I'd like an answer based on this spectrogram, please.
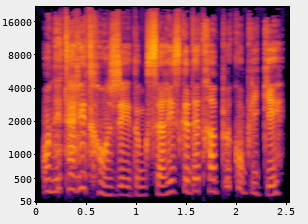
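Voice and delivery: a touch of amusement, kept quiet and high; lightly amused mother. A narrator's reading. Mother brushing off her daughter from abroad, lightly amused. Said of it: "s'esclaffa sa mère".

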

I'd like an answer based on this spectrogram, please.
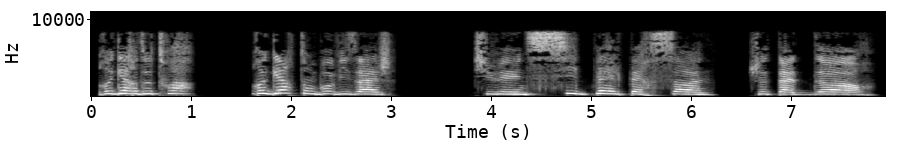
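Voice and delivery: high, slow, euphoric gushing; dreamy, drugged devotion; gushing sister. Acted. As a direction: adore him with drawn-out bliss. High sister gushes over brother.

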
